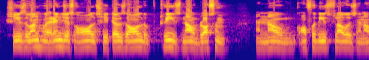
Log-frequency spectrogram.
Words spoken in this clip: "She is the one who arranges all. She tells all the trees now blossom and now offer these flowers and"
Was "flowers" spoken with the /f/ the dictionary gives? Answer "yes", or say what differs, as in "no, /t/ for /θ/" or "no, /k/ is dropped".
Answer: yes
